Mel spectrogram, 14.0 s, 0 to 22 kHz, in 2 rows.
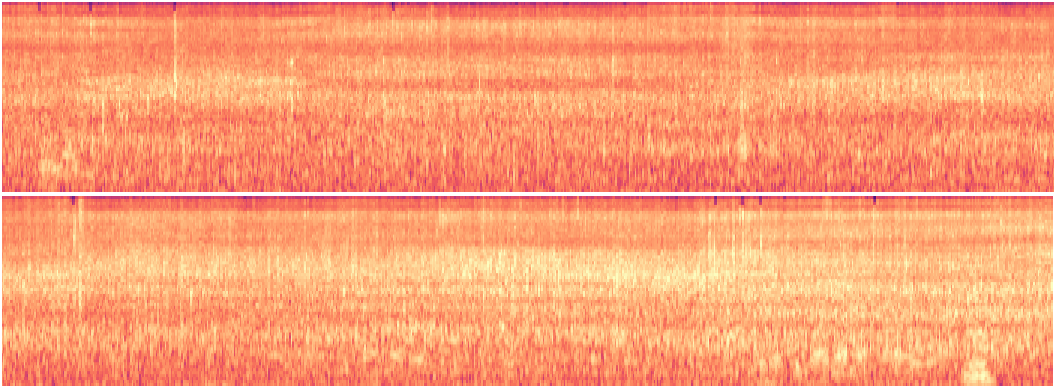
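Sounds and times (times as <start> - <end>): running water: 0.0 - 14.0.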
